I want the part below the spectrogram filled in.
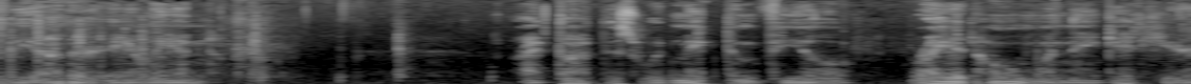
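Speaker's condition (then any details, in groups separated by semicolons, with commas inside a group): No condition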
